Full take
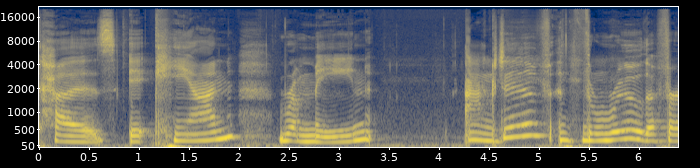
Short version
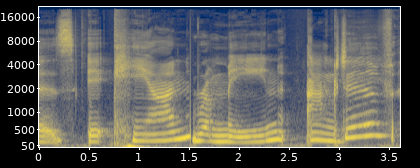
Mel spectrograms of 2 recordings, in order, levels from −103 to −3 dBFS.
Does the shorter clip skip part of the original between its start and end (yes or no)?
yes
